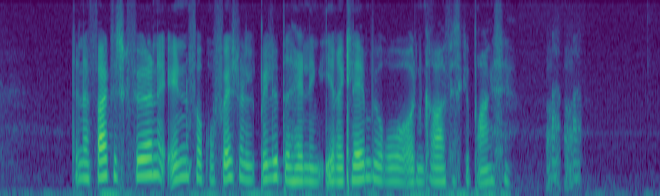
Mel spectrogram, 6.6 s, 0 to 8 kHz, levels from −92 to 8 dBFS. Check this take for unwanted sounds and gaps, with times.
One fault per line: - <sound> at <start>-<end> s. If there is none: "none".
- laugh at 5.5-5.8 s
